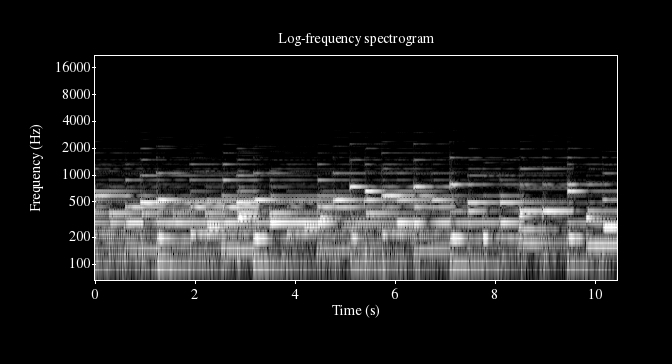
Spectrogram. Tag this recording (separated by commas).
Music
